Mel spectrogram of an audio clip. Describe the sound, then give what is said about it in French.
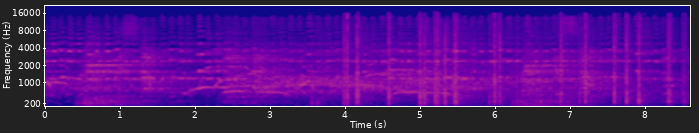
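A rapid series of fireworks bursts officially opening a festival at around 9 o'clock, sharp cracks and pops clustering in quick volleys over a busy crowd murmur with occasional whistling rises. “Plus tard, vers 9h, le festival ouvre officiellement avec une série de feux d'artifice.”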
